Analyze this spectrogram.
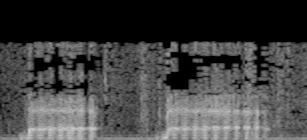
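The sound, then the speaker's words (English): A sheep bleats twice, loud, each wavering cry lasting under a second with a short pause between, over a faint steady low hum. “Bah, bah. Sounds like I got a sheep in the studio.”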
